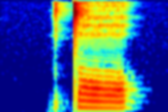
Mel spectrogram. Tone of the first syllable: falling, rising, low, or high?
low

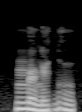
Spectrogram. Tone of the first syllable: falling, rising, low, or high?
falling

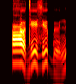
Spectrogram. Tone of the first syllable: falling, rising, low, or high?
falling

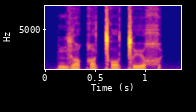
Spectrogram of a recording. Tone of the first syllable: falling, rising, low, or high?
low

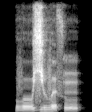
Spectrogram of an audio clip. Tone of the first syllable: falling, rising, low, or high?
low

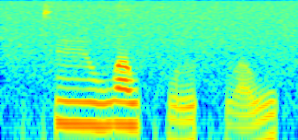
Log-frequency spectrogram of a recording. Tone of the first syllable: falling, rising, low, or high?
high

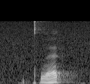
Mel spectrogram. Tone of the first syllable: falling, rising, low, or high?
rising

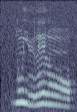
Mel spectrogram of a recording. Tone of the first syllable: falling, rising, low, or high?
high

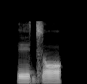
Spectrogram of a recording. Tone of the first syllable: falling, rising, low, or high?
low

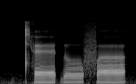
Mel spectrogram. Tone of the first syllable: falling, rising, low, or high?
low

